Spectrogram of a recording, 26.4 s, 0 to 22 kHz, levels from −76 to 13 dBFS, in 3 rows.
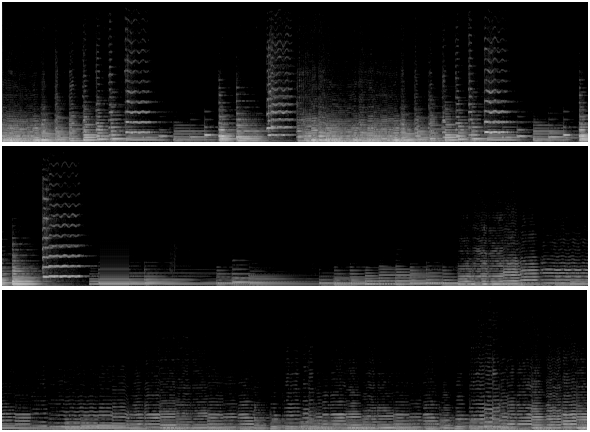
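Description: Music in which the system hung at 10.26 s, and the sound hardware kept replaying one 10 ms stretch of its ring buffer until 10.69 s. This system hang loop repeats over forty times, producing a steady 100 Hz buzz, with essentially nothing missing afterward.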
